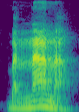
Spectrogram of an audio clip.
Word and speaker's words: banana: here with this word banana the word is pronounced as a banana here the second syllable is a marker stress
